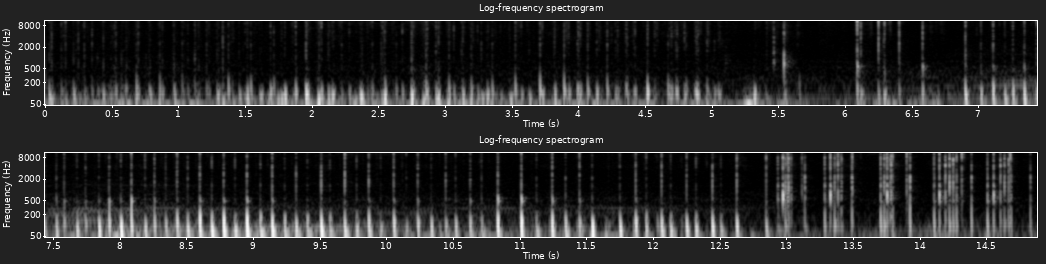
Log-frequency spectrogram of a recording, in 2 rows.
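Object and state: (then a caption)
Smartphone with glass back being tapped. A blue iPhone 12 with a glass back and aluminium frame is held in both hands while fingertips and nails rapidly tap and scratch its glass back and edges, with some grip changes. The result is a dense stream of short, dull, low thumping taps that briefly pauses around the middle, then returns with sharper, brighter clicks near the end.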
